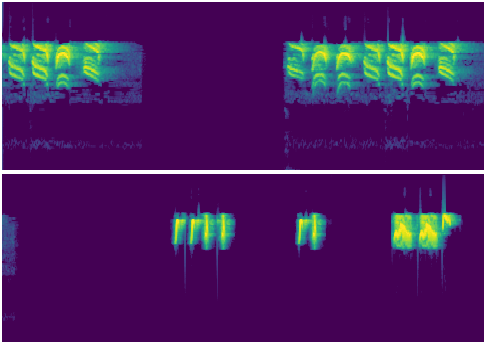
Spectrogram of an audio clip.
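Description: Blue-gray Gnatcatcher giving high, thin, scratchy warbled phrases about a second long, then short squeaky bursts; nothing else heard.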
